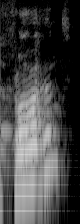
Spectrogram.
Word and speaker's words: Florent: So but you worked together with uh Florent is that how I say it correctly his name? Yeah. Yeah I call him Flo but Floren.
